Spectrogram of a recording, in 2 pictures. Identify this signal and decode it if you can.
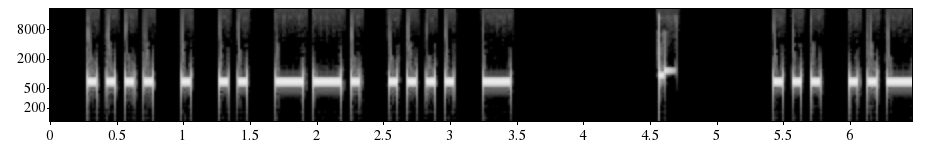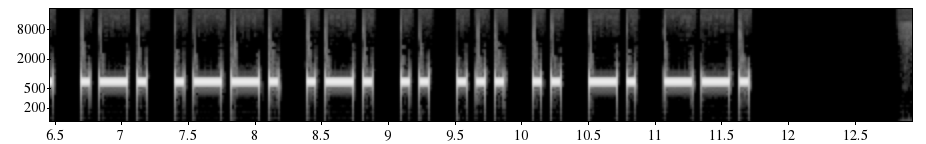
Morse code, heard as a keyed tone, about 17 wpm, 700 Hz. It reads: HEIGHT SURPRISING
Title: Sets of 5 Words - New Word Drill - 17wpm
